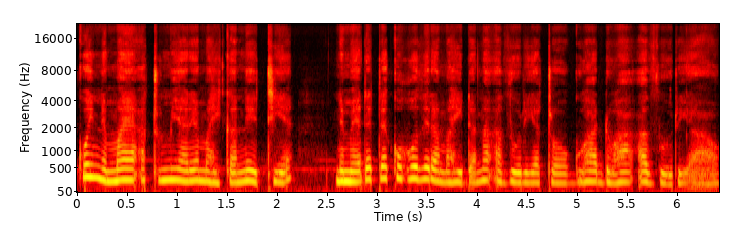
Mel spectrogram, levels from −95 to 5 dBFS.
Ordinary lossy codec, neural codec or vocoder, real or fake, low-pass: none; vocoder, 44.1 kHz, 128 mel bands, Pupu-Vocoder; fake; none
